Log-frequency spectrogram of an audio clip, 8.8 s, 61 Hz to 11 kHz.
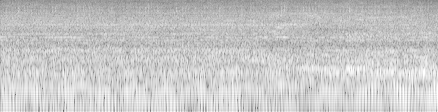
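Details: Large two-cylinder Backer 111/2 air compressor (custom Backer pump, rated 1560 L/min), bought used, first start before restoration: loud even pumping about four beats a second, steady clatter, no knocking; runs like a beauty, normal running.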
